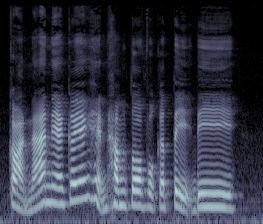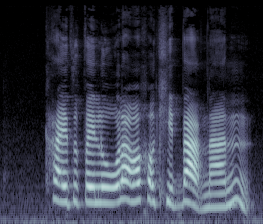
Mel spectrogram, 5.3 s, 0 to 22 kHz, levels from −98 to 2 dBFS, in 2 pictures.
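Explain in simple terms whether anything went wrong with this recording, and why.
Nothing went wrong here; no audible fault turns up anywhere in this speech recording.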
